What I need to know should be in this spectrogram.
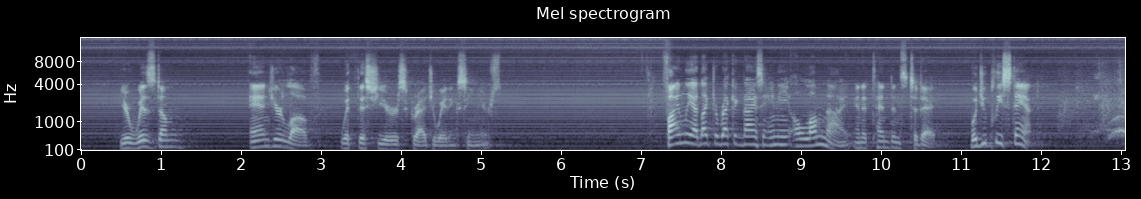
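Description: A man speaks calmly into a microphone over a loudspeaker in a large echoing hall.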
